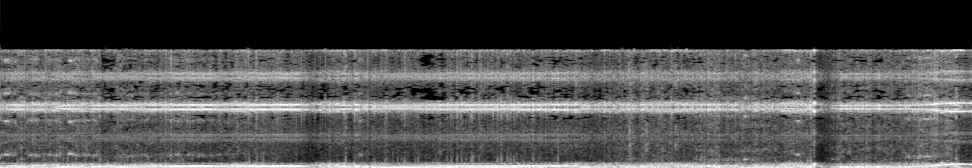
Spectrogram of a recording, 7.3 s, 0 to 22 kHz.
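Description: Volkswagen Golf Mk4 GTI engine heard from inside the cabin, driven hard: the revs climb, fall back about two and a half seconds in, then climb again, with another short dip near the end.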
